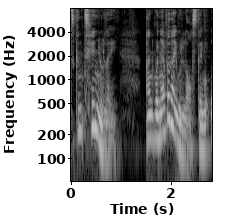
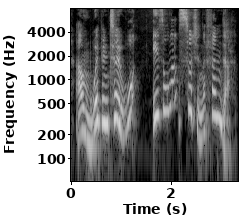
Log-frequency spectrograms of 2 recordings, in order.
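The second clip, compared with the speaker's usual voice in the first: higher, louder sharp scolding; a bossy neighbour ready to punish; loud indignant question; stern neighbour; 9 semitones higher, 5 dB louder than usual. Acted. Ribby scolding, noticing soot.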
